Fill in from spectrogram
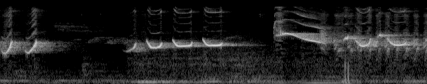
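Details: Ashy tailorbird song meant to get silent tailorbirds singing again: a few upslurred whistles, then a quick run of rising notes, followed by a louder, higher burst of chirps.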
